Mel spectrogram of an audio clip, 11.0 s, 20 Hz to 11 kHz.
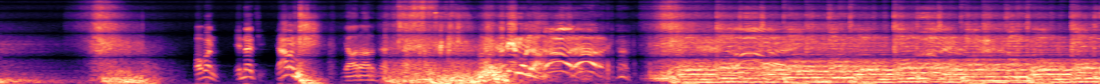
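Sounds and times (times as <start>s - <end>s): music track: 6.6s - 11.0s.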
